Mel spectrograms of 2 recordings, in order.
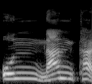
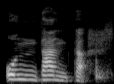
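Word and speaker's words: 温暖化: 온난카 아니고 온단카 여기서도 난이라고 읽혀진다는 것까지 꼭 받으시면 좋겠고요.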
